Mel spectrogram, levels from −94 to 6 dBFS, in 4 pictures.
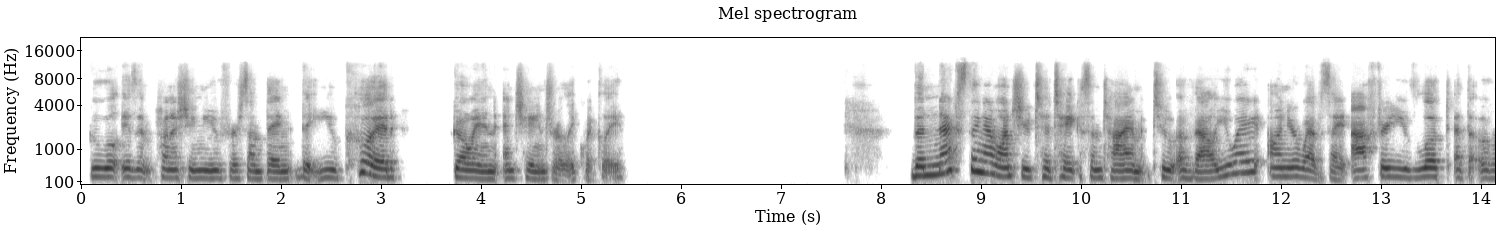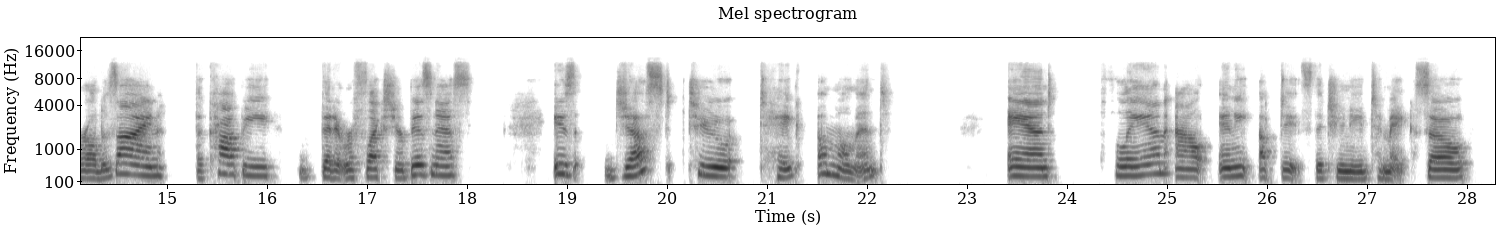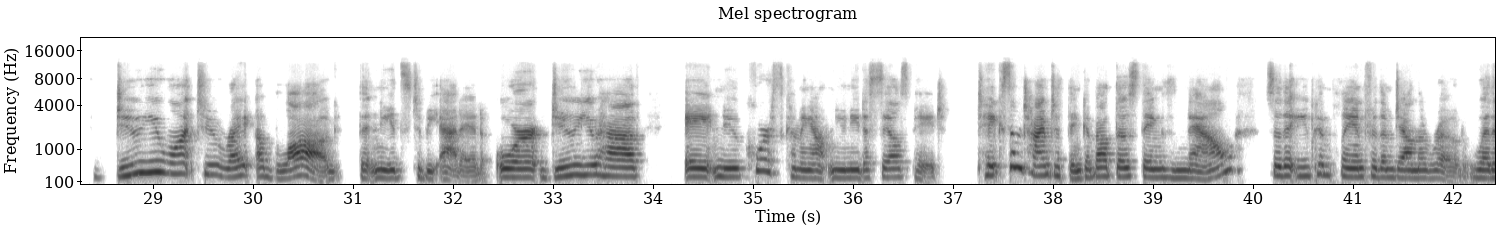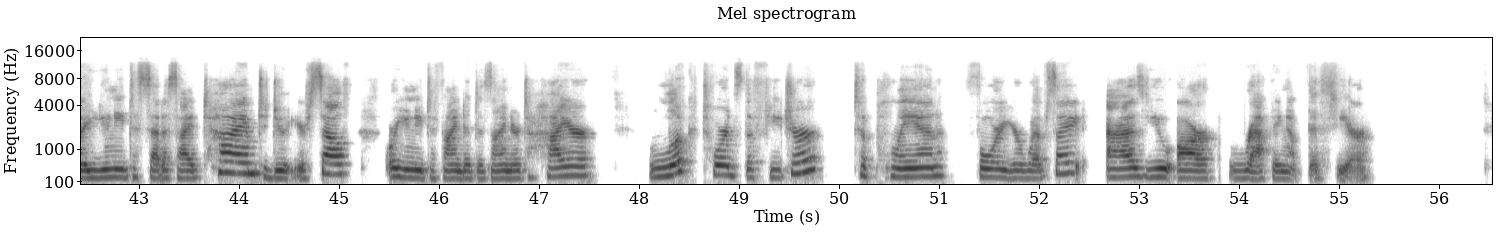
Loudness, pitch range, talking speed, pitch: -25 LUFS, 175-230 Hz, 150 wpm, 195 Hz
